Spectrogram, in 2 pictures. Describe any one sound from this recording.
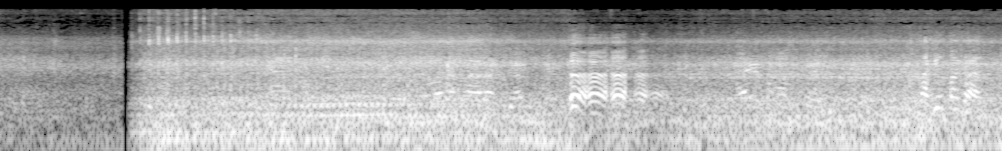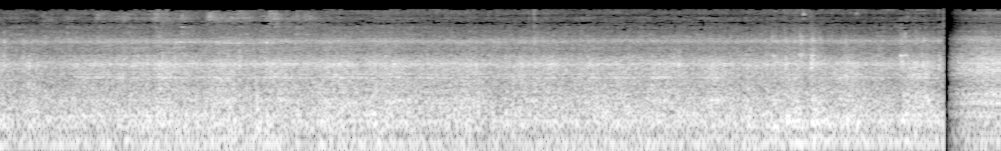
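A pickup truck's engine rumbles as it drives along a road.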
